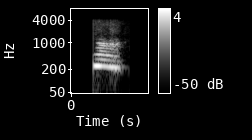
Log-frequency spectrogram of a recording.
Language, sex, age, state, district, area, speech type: Manipuri, male, 30-45, Manipur, Kangpokpi, urban, conversation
